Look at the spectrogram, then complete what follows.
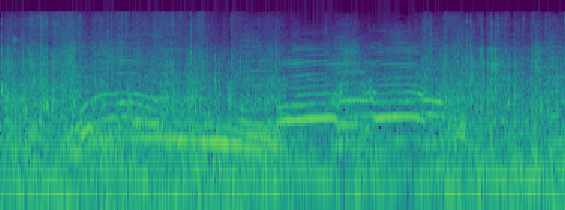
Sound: crowd; dramatic music; crowd; dramatic music; crowd; dramatic music

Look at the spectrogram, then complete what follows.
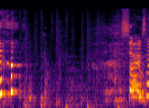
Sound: laughing

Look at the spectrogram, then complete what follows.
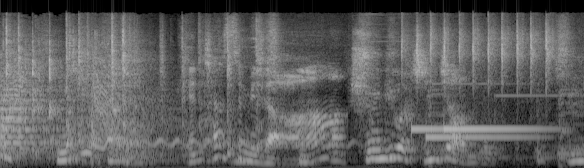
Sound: thud; rattling

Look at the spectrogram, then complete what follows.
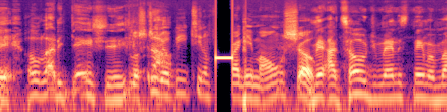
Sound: beep

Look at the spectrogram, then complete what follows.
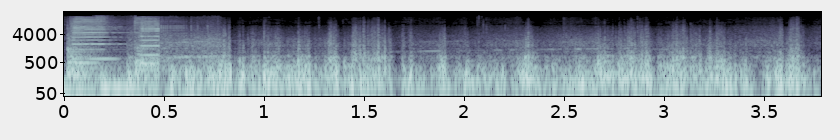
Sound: more heavy wind noise

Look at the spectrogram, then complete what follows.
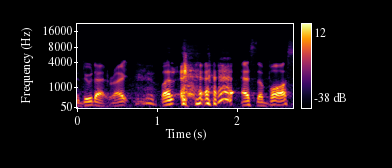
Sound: laughs

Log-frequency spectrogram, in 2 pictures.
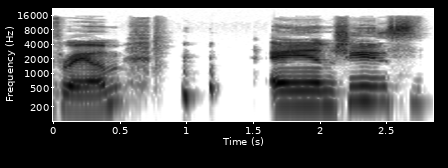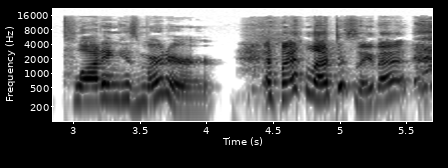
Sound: laughs; laughing

